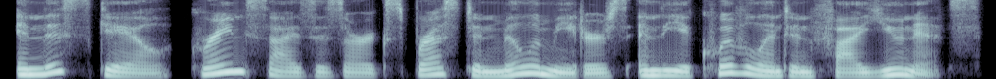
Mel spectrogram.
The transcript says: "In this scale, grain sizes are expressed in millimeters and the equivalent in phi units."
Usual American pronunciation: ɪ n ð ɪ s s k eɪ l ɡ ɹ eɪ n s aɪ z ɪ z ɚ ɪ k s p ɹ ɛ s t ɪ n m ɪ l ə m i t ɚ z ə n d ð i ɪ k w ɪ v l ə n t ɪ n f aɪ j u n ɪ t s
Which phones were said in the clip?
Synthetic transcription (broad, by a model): ɪ n ð ɪ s s k eɪ l ɡ ɹ eɪ n s aɪ z ɪ z ɚ ɪ k s p ɹ ɛ s t ɪ n m ɪ l ə m i t ɚ z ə n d ð i ɪ k w ɪ v l ə n t ɪ n f aɪ j u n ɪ t s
